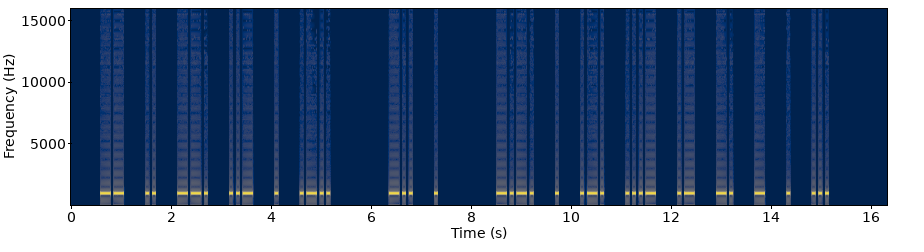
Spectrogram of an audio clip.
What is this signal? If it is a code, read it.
Morse code, heard as a keyed tone, about 18 wpm, spaced as for 12 wpm, 1000 Hz. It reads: MIGUEL DE CERVANTES
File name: qotdfiles / 12wpm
